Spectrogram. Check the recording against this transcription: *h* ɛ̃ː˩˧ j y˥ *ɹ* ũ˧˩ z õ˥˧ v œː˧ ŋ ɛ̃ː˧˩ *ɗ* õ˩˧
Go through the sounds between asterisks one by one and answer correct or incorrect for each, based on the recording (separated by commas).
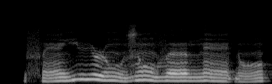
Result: incorrect, correct, correct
